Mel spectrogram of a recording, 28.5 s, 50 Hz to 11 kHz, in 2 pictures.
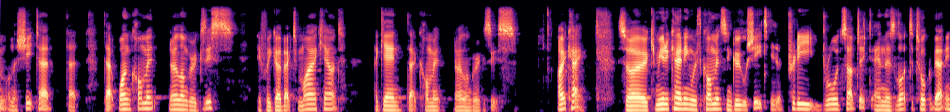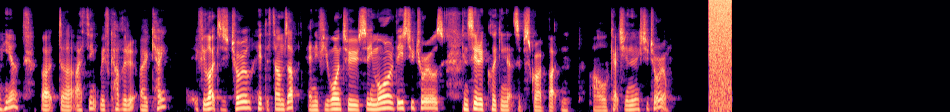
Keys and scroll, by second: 4.4 alt+Tab.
